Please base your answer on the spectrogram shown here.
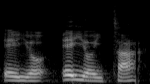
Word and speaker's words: Eyoita: I'm just giving you the light version of it, but it's really Eyoita is how you say it. It's EYO-ITA.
